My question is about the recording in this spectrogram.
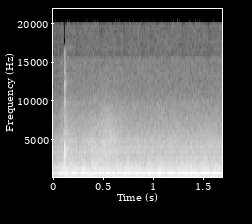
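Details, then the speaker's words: SAM Coupé booted with SAM Extender and SAM HDMI attached: faint steady high tone over soft hiss through the speakers; speaker-cable feedback first suspected, owner later suspects the floppy drive as the interference source. "now i'm getting a noise i have a feeling i'm getting feedback from the speaker cable almost sounds like that"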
